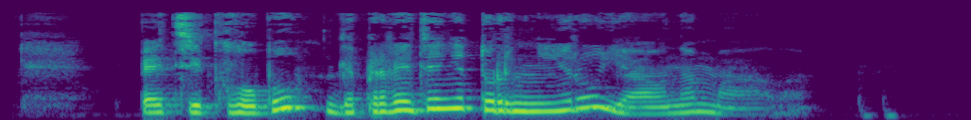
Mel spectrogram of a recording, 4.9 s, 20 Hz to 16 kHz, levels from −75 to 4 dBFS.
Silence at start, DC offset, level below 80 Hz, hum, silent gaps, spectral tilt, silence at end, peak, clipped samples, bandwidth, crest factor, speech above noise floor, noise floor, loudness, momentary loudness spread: 0.15 s; under 0.1%; -58 dBFS; none; none; -5 dB/octave; 1.1 s; 0 dBFS; under 0.1%; 11.5 kHz; 14 dB; 35 dB; -48 dBFS; -13 LUFS; 10 LU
